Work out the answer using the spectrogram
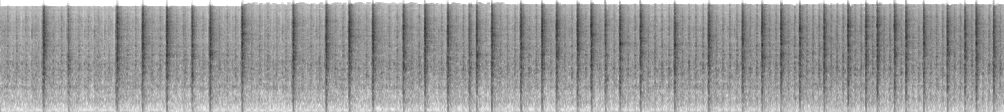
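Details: Allis-Chalmers racing tractor with swapped engine, governor removed, open pipe: sharp fast slightly uneven exhaust cracks; kill switch dead because its wire unplugged, engine nearly running away.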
